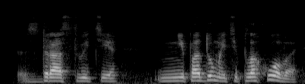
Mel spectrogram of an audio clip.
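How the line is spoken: Restrained, quiet voice. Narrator (Russian): говорил сдержанно негромким голосом

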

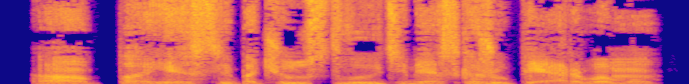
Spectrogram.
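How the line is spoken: Grumbling dragoness. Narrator (Russian): проворчала дракониха

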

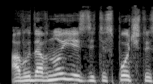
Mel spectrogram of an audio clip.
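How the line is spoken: Plain question, student. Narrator (Russian): спросил студент

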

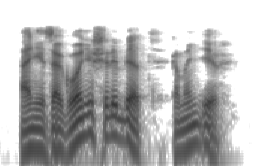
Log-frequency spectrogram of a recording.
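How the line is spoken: Quiet question from a vagrant. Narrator (Russian): бродяга тихо спросил

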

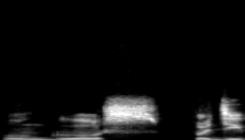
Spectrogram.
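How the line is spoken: Groan. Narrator (Russian): простонал Гуд

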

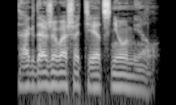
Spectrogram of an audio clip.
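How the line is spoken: Hoarse rasp. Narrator (Russian): прохрипел серф

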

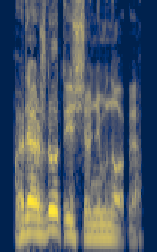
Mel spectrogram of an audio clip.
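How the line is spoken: Growl. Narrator (Russian): прорычал Хумброл Тор

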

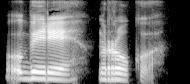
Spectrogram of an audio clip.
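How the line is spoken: Slow. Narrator (Russian): произнес он медленно

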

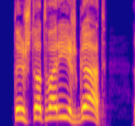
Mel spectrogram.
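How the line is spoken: Astonished yelling. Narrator (Russian): заорал он, вытаращив глаза от изумления

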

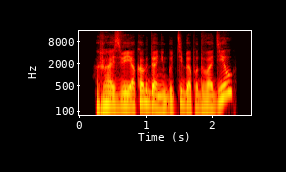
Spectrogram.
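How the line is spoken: Mocking. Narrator (Russian): насмешливо приподнял брови Дитер

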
